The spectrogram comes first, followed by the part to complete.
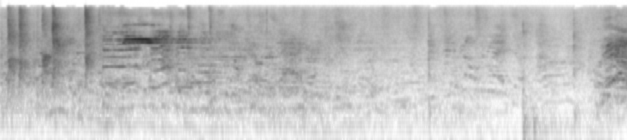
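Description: Footballers' voices shouting and calling across an outdoor pitch, with a few sharp knocks in the first two seconds; the voices die down after about two seconds, and there is a dull thud near the end.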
